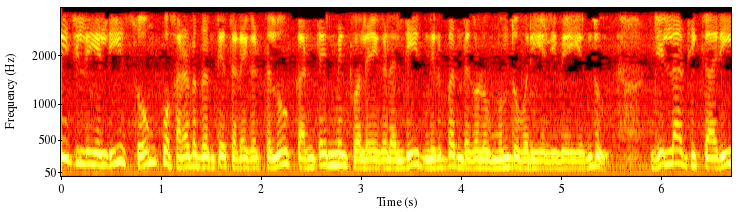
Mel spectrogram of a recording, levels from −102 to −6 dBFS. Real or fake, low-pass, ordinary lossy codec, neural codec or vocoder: real; 3.6 kHz; MP3, 32 kbps; none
